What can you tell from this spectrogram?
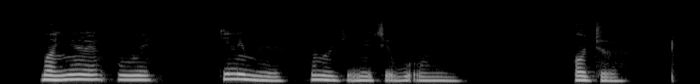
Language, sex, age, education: Igbo, female, 15-29, tertiary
